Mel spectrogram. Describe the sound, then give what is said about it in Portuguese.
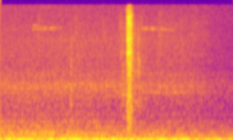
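A deputy's car pulls up and parks in front of a house, heard as a steady low engine rumble throughout with one short, sharp click near the middle. “Um pouco mais tarde, o carro do deputado Macema estaciona na frente da casa da tia”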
